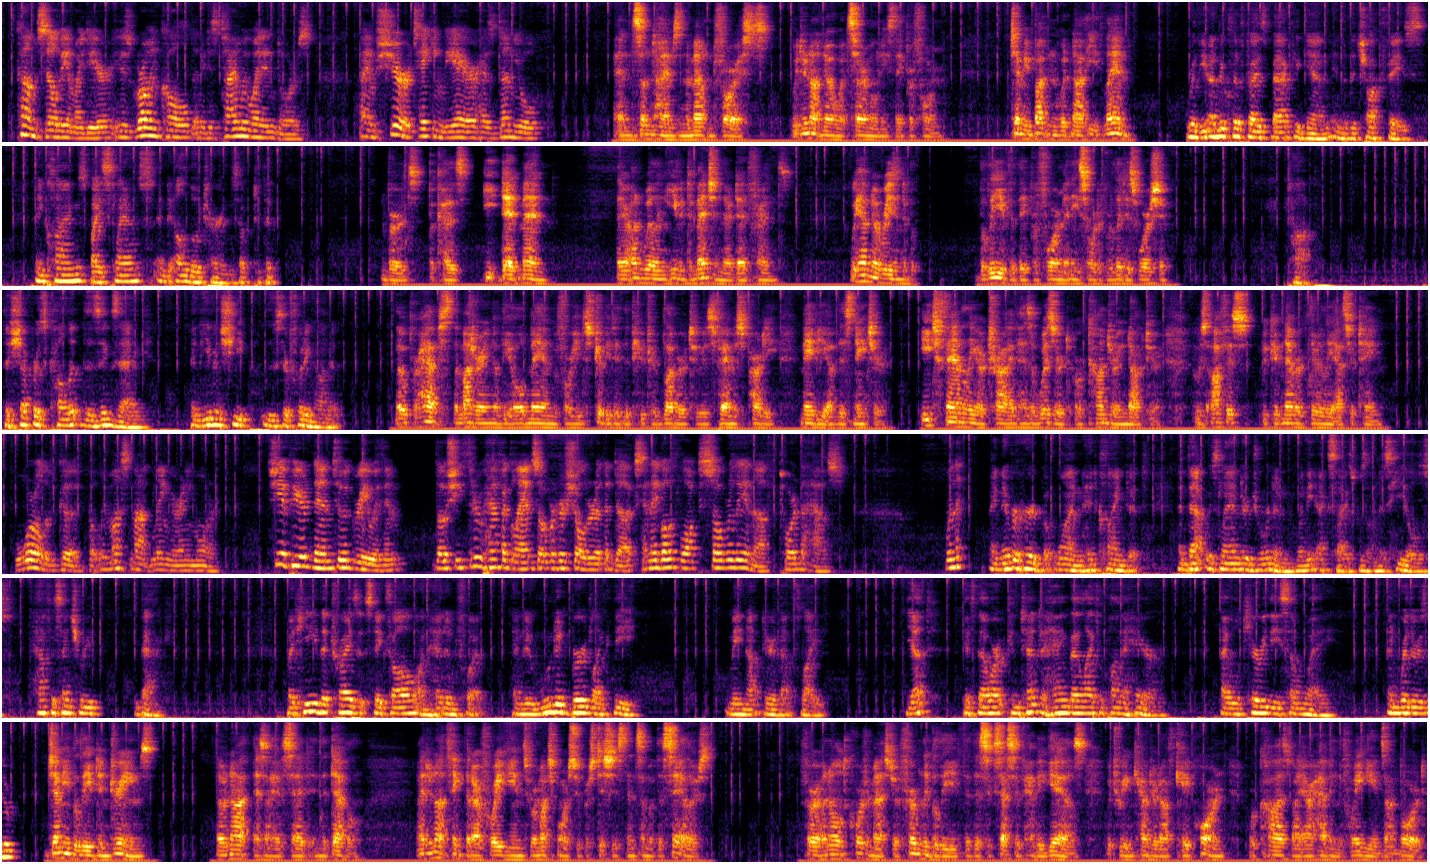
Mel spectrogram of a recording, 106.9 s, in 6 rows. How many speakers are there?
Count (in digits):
3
